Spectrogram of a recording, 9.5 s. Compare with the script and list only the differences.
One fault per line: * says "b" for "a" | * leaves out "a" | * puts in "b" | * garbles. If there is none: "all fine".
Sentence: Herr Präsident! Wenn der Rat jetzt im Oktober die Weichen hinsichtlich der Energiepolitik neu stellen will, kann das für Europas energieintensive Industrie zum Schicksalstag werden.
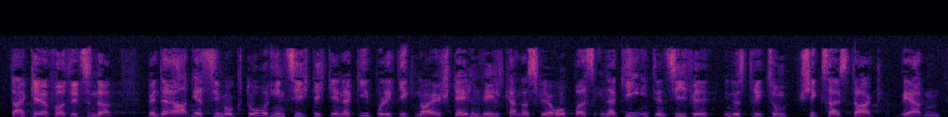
* leaves out "die Weichen"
